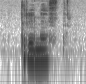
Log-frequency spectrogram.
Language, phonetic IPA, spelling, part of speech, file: Polish, [ˈtrɨ̃mɛstr̥], trymestr, noun, LL-Q809 (pol)-trymestr.wav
